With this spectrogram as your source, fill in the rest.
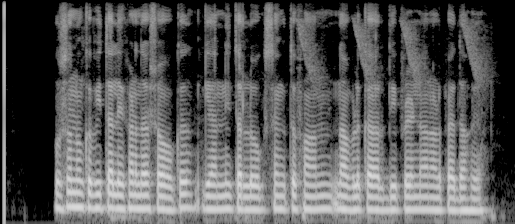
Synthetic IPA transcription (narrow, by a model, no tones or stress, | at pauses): ʊsnũːkəbiːt̪aːleːkʰəɳd̪aːʃɔːkɡjaːniːt̪əɾloːksɪ̃ŋɡt̪ʊpʰaːnːaːʋəlkaːɾd̪iːpɾeːɳãːnaːlpɛːd̪aːɦoːjaː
